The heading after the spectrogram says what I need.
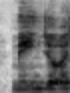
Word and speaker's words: manger: 메인저가 심술쟁이라는 이와의 심술쟁이도 되는 거예요. The dog in the manger. 레인저, 메인저 이렇게 기억하세요. 이 발음 많이 틀리니까.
